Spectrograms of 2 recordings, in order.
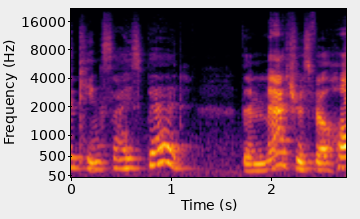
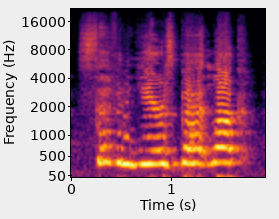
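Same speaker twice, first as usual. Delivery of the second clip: dismayed; 8 semitones higher, 9 dB louder than usual. Acted. Goldie dismayed after crash.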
